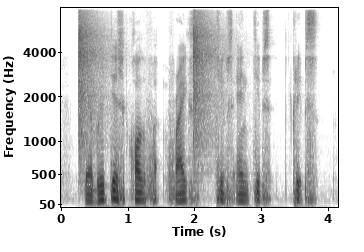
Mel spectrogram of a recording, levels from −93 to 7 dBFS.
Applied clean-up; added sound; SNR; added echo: none; Clapping; 10 dB; none.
